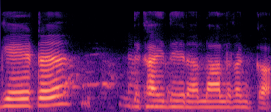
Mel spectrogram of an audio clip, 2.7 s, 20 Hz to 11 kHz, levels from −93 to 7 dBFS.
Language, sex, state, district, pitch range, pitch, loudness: Hindi, female, Punjab, Fazilka, 170-215 Hz, 185 Hz, -16 LUFS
